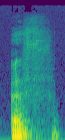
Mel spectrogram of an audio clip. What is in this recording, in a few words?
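"oeuf", French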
